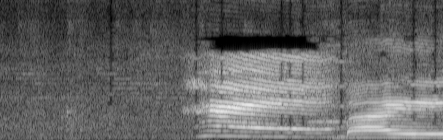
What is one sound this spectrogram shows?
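A young child speaks loudly and brightly close by.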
